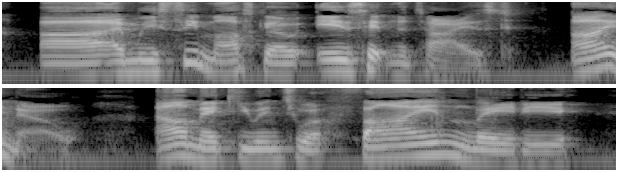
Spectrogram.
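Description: The natural reading voice moves through ordinary pitch variation.

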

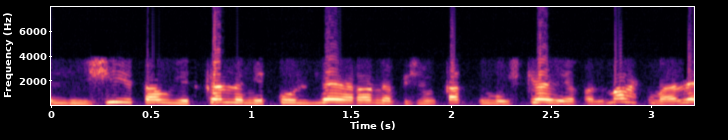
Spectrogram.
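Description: Against a quiet background, a man with high pitch and ordinary pitch variation speaks in a dry sound with no echo. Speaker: remote guest. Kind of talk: interview answer. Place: home room. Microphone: video call.

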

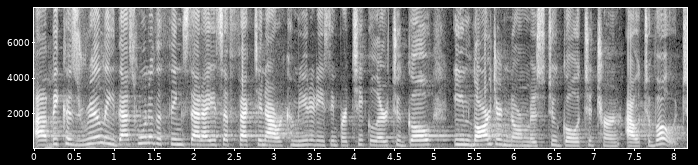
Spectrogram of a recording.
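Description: Hardly pausing, a woman with a Spanish accent talks at a high pitch. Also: ordinary pitch variation, moderate pace. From Puerto Rico. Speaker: nonprofit regional director; panelist. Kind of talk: panel discussion. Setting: stage with live audience.

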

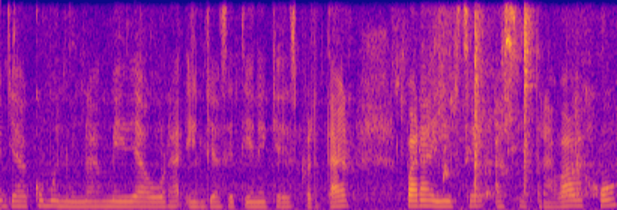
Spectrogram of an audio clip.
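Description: The delivery is fairly slow and monotone, with flat intonation. Light background noise sits underneath. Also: woman. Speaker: beauty vlogger. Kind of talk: casual vlog chat. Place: bathroom. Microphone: phone near.

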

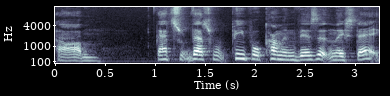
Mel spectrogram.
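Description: A dark, mellow tone in a New Orleans accent, with lively intonation over a quiet background. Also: woman. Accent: New Orleans Southern. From New Orleans, uptown. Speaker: realtor; interviewee. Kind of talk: interview. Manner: halting, many fillers. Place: office. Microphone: lapel.

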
